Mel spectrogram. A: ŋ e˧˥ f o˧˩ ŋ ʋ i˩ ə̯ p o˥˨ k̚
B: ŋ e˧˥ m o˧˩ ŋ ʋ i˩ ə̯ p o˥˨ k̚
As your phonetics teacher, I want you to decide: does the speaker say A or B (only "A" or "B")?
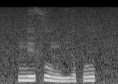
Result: A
